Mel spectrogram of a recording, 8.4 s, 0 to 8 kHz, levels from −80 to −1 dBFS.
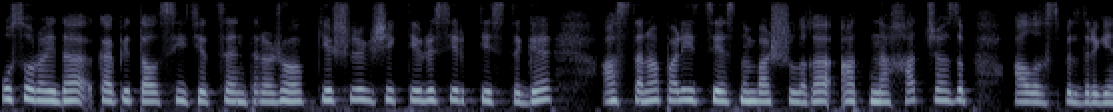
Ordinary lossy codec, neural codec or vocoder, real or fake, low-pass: MP3, 64 kbps; codec, 24 kHz, 0.9 kbps, DualCodec; fake; 7.2 kHz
